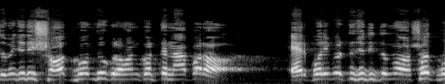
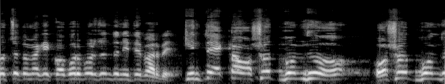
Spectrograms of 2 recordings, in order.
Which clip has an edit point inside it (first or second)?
second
